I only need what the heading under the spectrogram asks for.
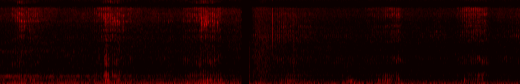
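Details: Loud, continuous low purr from a black cat lying belly-up, as though setting a belly trap, with rhythmic breathy surges every couple of seconds and a brief cut near the middle.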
